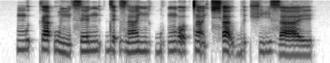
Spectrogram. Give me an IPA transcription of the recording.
m ʊ˦ ʔ k ä˦ ʔ w ĩ˨ sʰ ɛ˦ ŋ ɪ˦ ʔ d ɛ˦ ʔ z ã˦ ɲ ʊ˦ ʔ b ʊ˦ ʔ ŋ ɔ̰˦˨ t ã˦˨ t͡ɕʰ a̰˦˨ ʊ̯ b ɪ˦ ʔ ʃ i˦ z a˨ ɪ̯

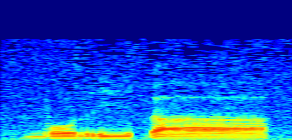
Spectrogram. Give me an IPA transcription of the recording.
b o˨ r i˨ ɗ aː˨

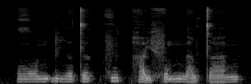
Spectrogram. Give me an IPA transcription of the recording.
ɣ ɔ˨˦ n ɓ i˧ ə̯ t̪ əː˦˥ k̚ f u˦˥ t̚ h a̰˧˨ j f ə̰˧˥ m n a˧˩ w t̪ a˨˦ ŋ

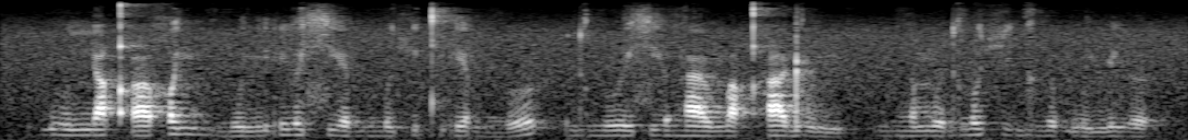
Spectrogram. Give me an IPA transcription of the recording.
ɓ u ɲ ɛ qʼ u χ o nʲ bʱ u nʲ r i ə̯ sʲ ɛ bʱ ʊ ç ʊ tʲ rʲ a bʱ ʊ | dʱ u ɪ̯ sʲ ɛ ə̯ ɦ a ʊ̯ m o qʰ ɛ ɖ u nʲ | bʱ ɐ m ʊ dʱ o ç i ɡʱ ʊ ɓ u nʲ ɳ i ə̯

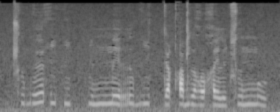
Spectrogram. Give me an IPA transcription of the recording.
ʈ͡ʂʰ ɯ bʱ ø h i f i pː i mː e r ɯ bʱ i tː y qʰ o ɡ j ɯ ʁ u χ e l y t͡ɕʰ ɯ mː u

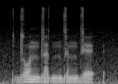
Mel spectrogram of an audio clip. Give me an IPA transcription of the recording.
d ɔ n d a d n d ɐ n d ɛ ʔ

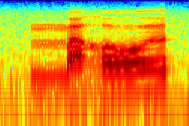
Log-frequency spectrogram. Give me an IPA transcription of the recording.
mː a ʁ ɔ ə̯

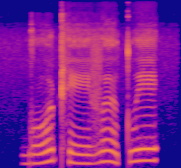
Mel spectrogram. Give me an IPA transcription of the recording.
ɡ oː˨˦ ʈʰ eː˨ v əː˦˨ tʷ e˦

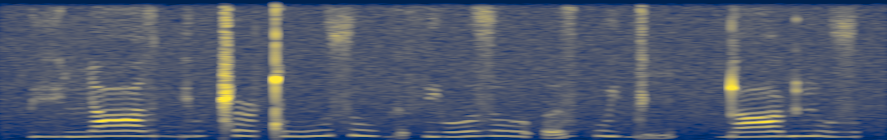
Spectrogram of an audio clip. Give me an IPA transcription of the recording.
vʲ ə ɲ ɑː z bʲ u ǁ ə˞ ǃ uː s uː ɡ ɾ ə̰ s j ʊː z ʊː ʔ ə̰ z k u j d ḭ | ɖ ɑː ɖ n u z

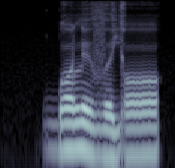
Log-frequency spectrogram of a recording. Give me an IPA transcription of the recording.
ɡ͡b ɔ˦ l ɘ˨ v ə˨ j ɔ˦

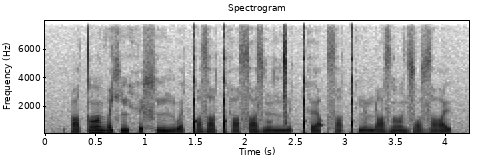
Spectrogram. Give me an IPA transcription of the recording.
ʔ e tˤ õ ðˤ i ç ĩ h ɘ ɬ ĩ ŋ o ɐ̯ ǃ ɪ zˤ i ǃʰ ɜ sˤ ɘ z õ ŋ͡ǀ ɘ ǃʰ ɜ ʔ sˤ e ǃʰ ĩ ɐ̯ ŋ i ɐ̯ zˤ ẽ z o zˤ ɘ

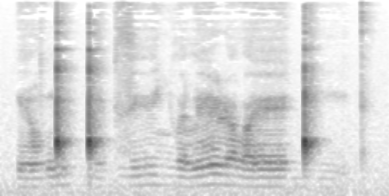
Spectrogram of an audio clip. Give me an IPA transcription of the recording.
ẽ lˠ ŋ͡ǃ i ɡ͡ǃ ɛ k z ɪː ʎ ʊ ɐ̯ l ɛ̃ ɭ ɪ lˠ ɛː ɡ͡ǃ iː t

